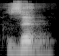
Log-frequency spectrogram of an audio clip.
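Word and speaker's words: Zyn: Scott, thank you, because it is Zen, right? Then I said it right. Z-Y-N, Zen.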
